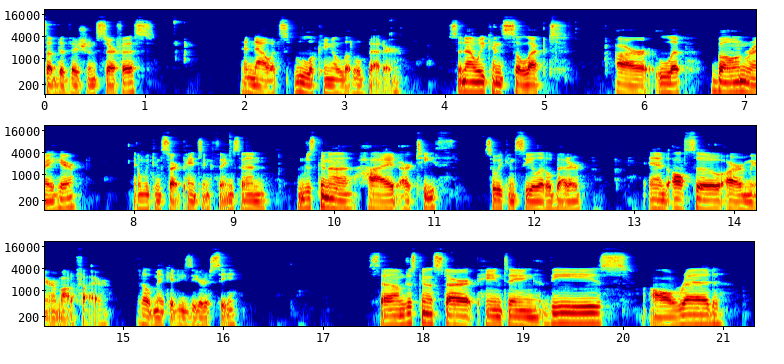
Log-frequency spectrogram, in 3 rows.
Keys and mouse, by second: 1.3 r, 5.3 ctrl+click, 8.3 middle click, 11.1 click, 13.8 click, 14.3 middle click, 15.8 middle click, 16.6 middle click, 17.4 click, 18.8-20.0 drag, 20.9 click.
